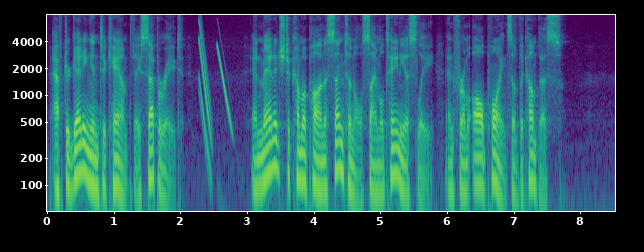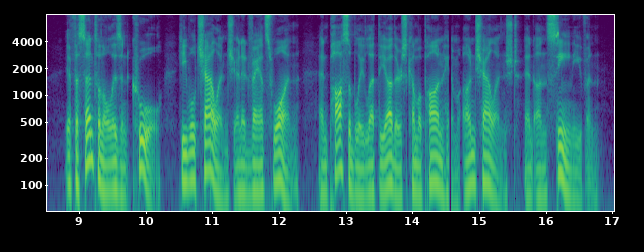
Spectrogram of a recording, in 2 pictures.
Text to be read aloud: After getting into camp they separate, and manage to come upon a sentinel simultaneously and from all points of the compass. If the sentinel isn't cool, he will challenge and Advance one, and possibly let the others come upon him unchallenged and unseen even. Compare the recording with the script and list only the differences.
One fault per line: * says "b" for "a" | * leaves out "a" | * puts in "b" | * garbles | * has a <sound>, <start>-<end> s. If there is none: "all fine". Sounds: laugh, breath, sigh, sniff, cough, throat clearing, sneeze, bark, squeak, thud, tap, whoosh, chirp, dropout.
* has a chirp, 2.3-2.8 s
* says "a" for "the"
* has a dropout, 14.5-14.6 s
